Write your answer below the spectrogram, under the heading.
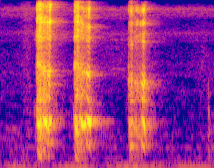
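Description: Three short, abrupt cough bursts in quick succession, the last softer and close to a throat clear, in a quiet room.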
